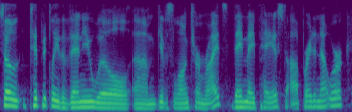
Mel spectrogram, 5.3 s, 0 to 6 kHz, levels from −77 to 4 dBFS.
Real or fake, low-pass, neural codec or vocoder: real; 5.4 kHz; none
